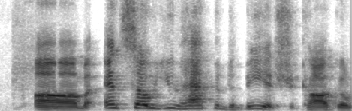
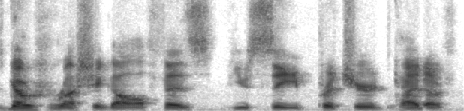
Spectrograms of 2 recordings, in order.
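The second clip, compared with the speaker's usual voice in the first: ordinary delivery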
